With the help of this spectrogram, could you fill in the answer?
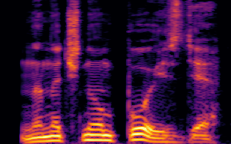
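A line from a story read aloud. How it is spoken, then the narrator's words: Plain. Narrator (Russian): сказал я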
